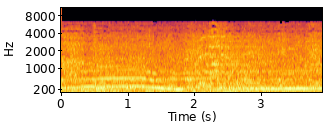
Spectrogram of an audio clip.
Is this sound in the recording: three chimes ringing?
no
